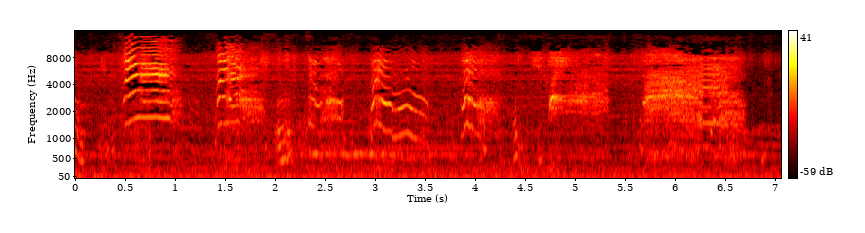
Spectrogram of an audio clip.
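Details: Female street dog lying with her nine newborn puppies; thin high squeals and whines, some falling in pitch, some wavering, coming in clusters roughly once a second over faint background hiss.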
